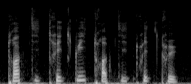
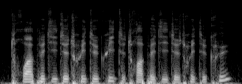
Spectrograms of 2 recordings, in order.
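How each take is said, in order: First: Some syllables are shortened or run together. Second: Every syllable is pronounced fully and distinctly. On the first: "de manière un peu plus raccourcie" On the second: "en euh, détaillant bien chaque syllabe"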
